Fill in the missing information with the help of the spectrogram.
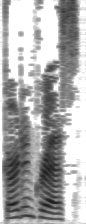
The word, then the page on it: garden cress: British English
